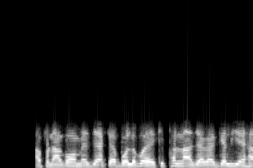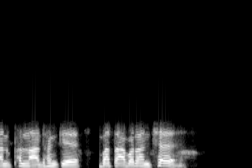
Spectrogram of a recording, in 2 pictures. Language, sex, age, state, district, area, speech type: Maithili, female, 60+, Bihar, Madhepura, rural, conversation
